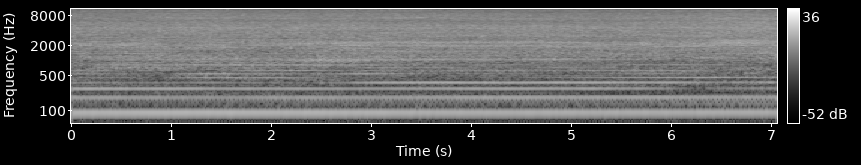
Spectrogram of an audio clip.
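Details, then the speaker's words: Budget K-swap engine after a new fuel pump was wired direct, tune not yet done: a steady fast idle that stays at elevated revs without dipping, so it is idling high; adjusting the throttle cable didn't help, and the owner suspects the cheap eBay fuel pressure regulator. "everything's fine the car is revving really high and i try to adjust the throttle cable and it's still not going down"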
